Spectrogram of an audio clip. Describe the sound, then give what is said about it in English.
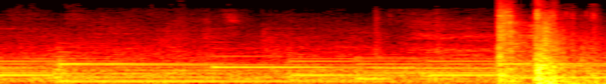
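A room door is shut by someone stepping out onto a second-floor balcony, giving a sharp thud near the end with a second knock just after, over soft sustained tones. “steps out of their room and shuts the door behind her.”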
